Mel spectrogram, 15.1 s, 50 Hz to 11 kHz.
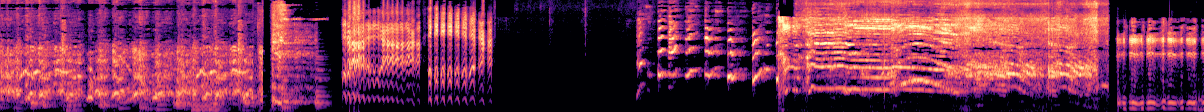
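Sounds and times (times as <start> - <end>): rooster crowing: 9.7 - 13.6.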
